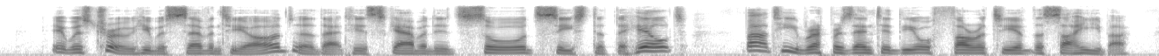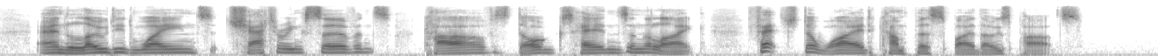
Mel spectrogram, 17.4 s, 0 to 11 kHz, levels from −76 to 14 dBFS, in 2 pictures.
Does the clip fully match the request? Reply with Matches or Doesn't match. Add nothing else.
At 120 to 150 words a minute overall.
Matches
